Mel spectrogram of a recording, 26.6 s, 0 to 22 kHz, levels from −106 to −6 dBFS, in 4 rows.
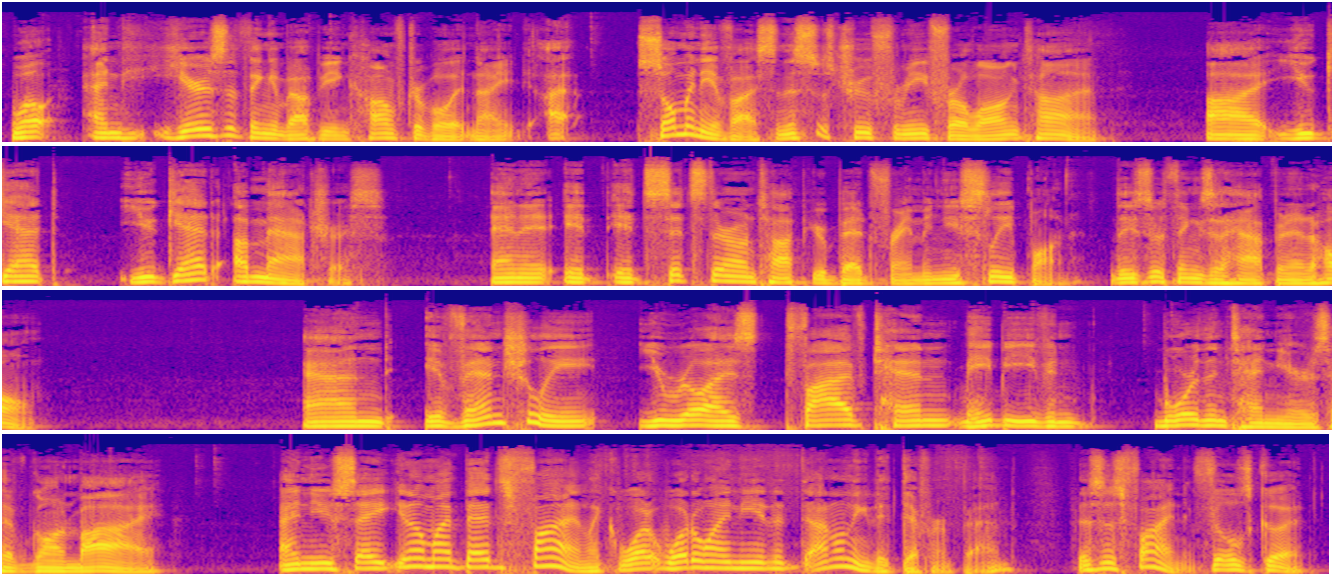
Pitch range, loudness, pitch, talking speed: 105-145 Hz, -12 LUFS, 125 Hz, 220 wpm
